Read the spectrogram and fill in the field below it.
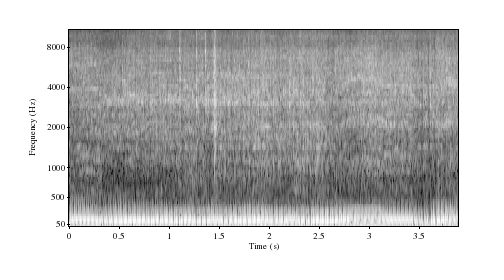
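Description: A dirt motorcycle on Mitas E07 tyres climbs a wooded trail hill in first gear, its engine droning loud, close and continuous with small rises and dips in pitch as the throttle works.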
